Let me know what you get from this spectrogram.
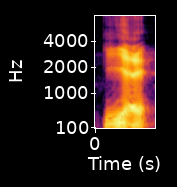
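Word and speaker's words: いいえ: Technically accented on the last syllable.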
